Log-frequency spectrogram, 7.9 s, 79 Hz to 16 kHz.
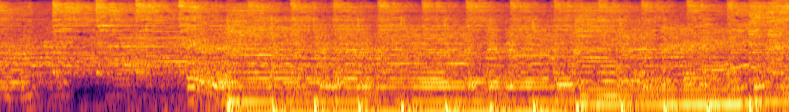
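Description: A guitar-led song played from a Yamaha DVD-S1800 disc player through a Pioneer A-30 amplifier and two-way loudspeakers, heard in the room. It opens thin, and the full band with heavy bass comes in about two seconds in.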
